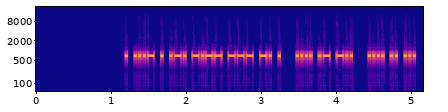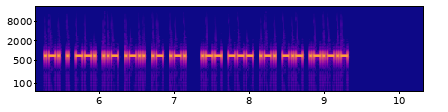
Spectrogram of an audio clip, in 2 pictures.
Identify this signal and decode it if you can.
Morse code, heard as a keyed tone, about 40 wpm, 700 Hz. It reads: EVERYONE HAD HIS REGULAR WORK.
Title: Sentences from Top 1000 Words - Review Part 6 - 40wpm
